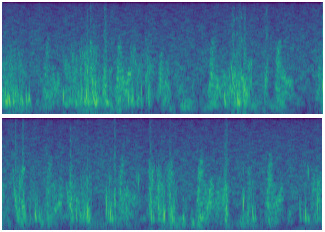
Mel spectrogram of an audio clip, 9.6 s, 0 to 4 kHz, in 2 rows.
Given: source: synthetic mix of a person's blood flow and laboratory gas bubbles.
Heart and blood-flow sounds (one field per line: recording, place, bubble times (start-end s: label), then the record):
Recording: Doppler ultrasound of blood flow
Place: precordium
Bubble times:
0.00-0.45 s: bubbles
0.88-1.66 s: bubbles
1.85-2.27 s: bubbles
3.30-3.76 s: bubbles
3.91-4.01 s: bubbles
4.76-4.84 s: bubbles
4.96-5.42 s: bubbles
5.75-6.17 s: bubbles
6.32-6.53 s: bubbles
6.79-6.89 s: bubbles
6.98-7.44 s: bubbles
7.50-7.61 s: bubbles
8.12-8.22 s: bubbles
8.38-8.65 s: bubbles
9.24-9.45 s: bubbles
9.51-9.63 s: bubbles
From the record:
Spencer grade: 3 (all of the cardiac periods contain showers or single bubble signals, but not dominating or overriding the cardiac motion signals)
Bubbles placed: only in the low amplitude regions of the cardiac cycle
